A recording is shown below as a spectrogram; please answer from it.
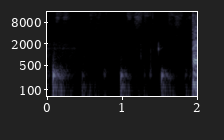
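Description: Marker pen writing on a whiteboard: a handful of short, separate strokes as letters are written out.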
